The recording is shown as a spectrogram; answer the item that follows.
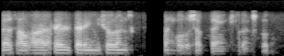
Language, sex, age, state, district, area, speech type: Marathi, male, 18-30, Maharashtra, Sindhudurg, rural, conversation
